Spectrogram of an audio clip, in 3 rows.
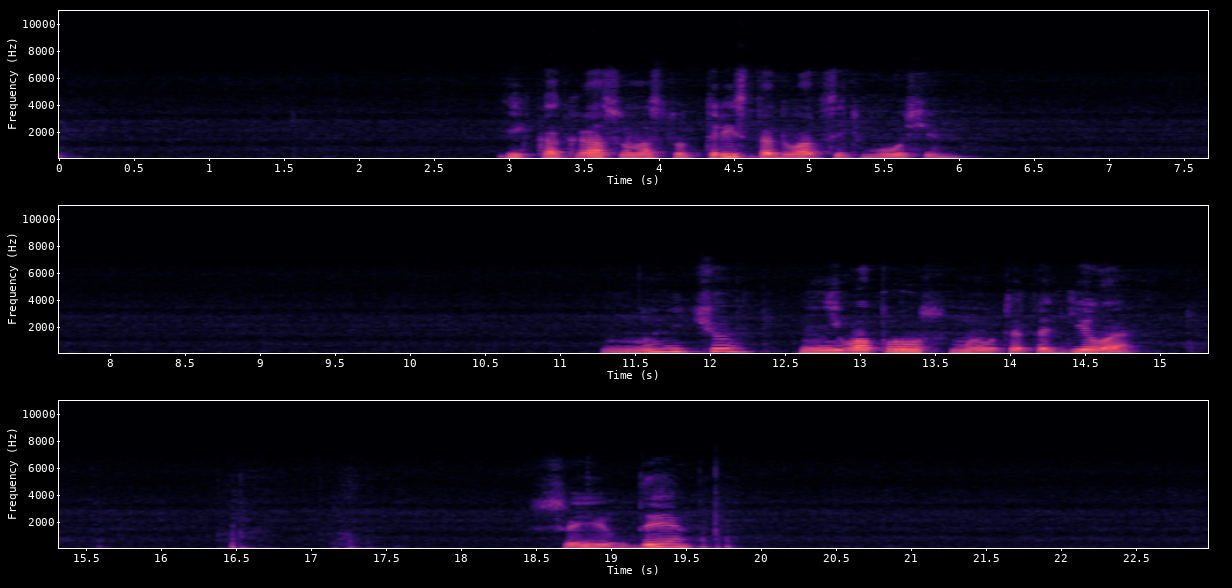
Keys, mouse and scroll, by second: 3.4 click, 12.3 click, 14.4-15.3 drag.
